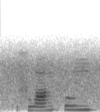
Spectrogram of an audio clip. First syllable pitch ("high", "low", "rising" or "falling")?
rising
